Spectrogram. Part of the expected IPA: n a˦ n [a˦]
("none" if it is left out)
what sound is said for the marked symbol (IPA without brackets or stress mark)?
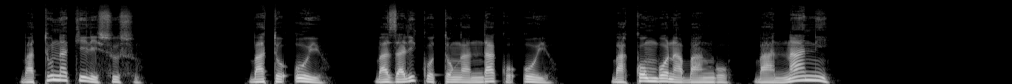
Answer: i˦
